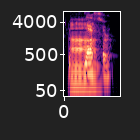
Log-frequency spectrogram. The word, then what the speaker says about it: Loeffler: Loeffler. – Yeah. Man, I always mess it up because I don't know why. It's like Loeffler, Loeffler, and it's something else.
